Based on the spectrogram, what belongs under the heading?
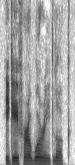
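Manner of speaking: plain reading voice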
